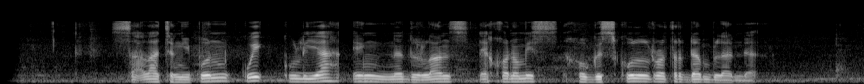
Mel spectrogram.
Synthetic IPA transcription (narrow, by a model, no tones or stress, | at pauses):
sa̰lḁʒ̥əŋipʊnkwɪkːuliahɪŋnɛd̪ərlansekʰonomɪshɔɡəskulrɔt̪ərdambəlanda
